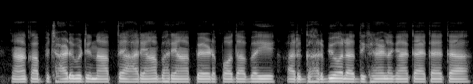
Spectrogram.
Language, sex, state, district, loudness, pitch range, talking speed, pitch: Garhwali, male, Uttarakhand, Tehri Garhwal, -15 LUFS, 125-130 Hz, 225 wpm, 130 Hz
